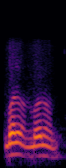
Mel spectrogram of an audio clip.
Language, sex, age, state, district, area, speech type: Bengali, male, 18-30, West Bengal, Uttar Dinajpur, urban, conversation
